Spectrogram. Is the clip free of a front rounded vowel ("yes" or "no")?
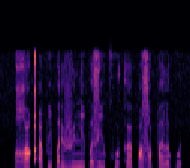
no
